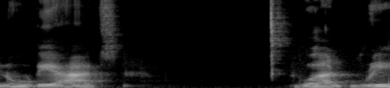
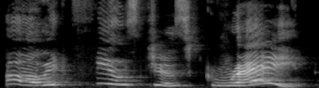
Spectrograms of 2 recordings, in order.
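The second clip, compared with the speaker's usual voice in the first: put-on much higher, loud, slow, smiling child voice; sugar-sweet girl; 8 dB louder, slower than usual. A narrator's reading. Davina gushing to the host about being a star. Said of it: "smiling beautifully".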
